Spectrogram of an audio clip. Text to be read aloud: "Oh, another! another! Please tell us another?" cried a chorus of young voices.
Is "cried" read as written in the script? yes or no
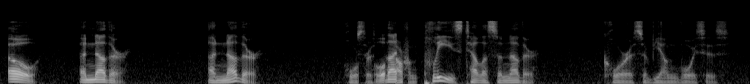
no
